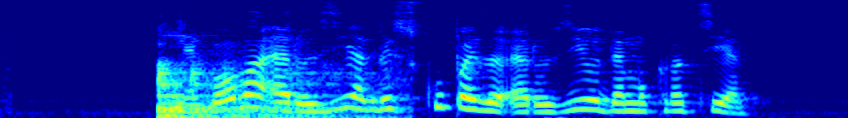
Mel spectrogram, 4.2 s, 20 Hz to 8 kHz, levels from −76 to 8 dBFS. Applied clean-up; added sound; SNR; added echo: none; Organ; 0 dB; none.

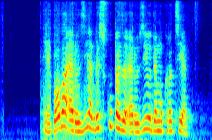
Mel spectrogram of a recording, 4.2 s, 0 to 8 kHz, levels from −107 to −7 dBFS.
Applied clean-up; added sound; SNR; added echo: neural separator model SepFormer DNS4.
